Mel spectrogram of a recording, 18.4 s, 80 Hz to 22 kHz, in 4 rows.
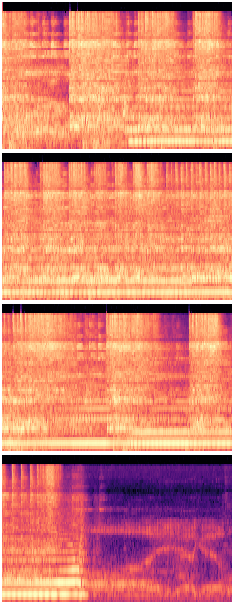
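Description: Tibetan monastic ritual music: long held horn notes sounded together with repeated percussion strikes. The music stops suddenly about 15 seconds in, and the monks' soft recitation goes on.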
